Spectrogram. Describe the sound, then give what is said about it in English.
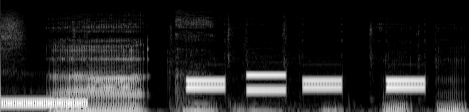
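A telephone number being dialed: a steady low tone, then four short dual-pitch keypad beeps in an even rhythm, clear and fairly loud, with a low murmur beneath them. “She'll give her a bell.”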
